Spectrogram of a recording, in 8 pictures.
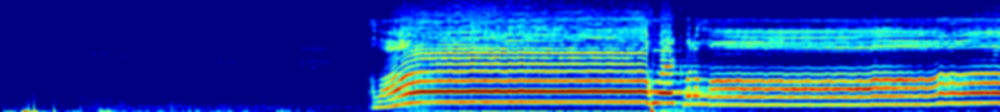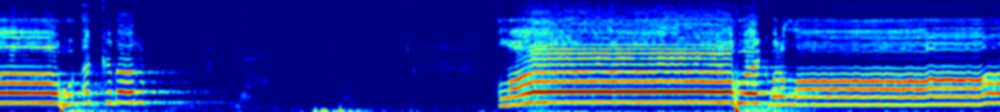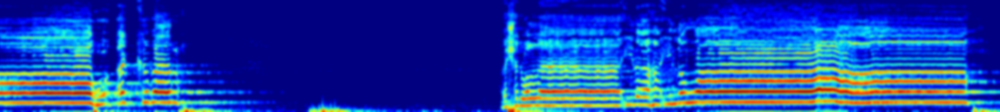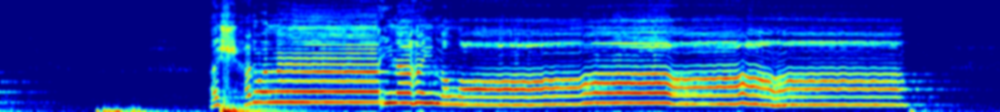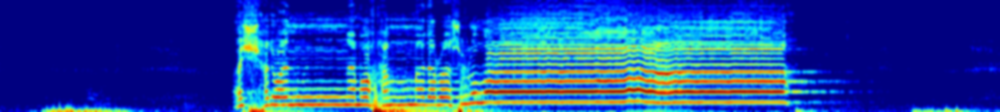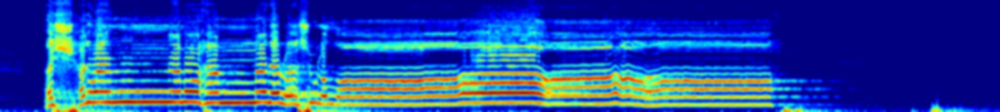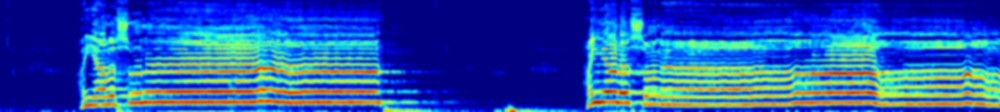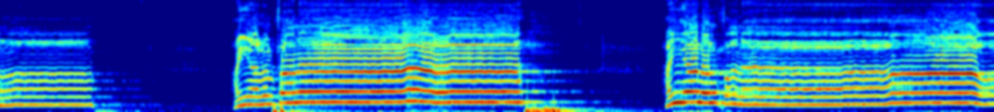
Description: Jumuah
Masjid Al Farouq, Walsall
